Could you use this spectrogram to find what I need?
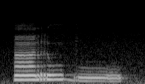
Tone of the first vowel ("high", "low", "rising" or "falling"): high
